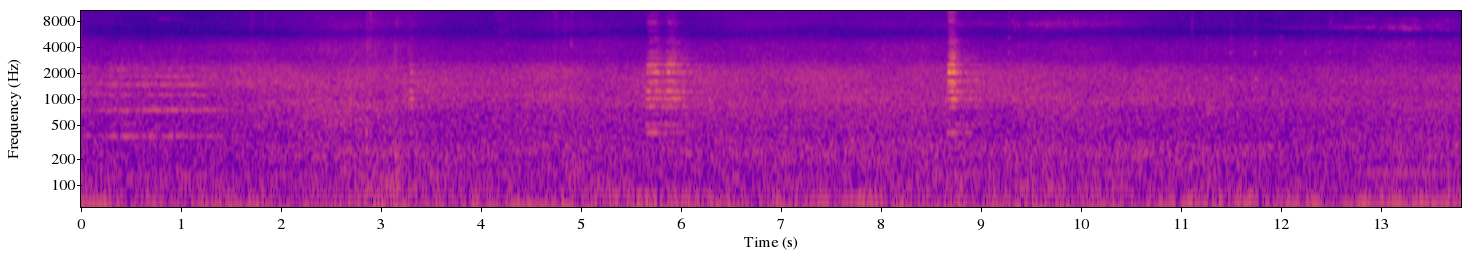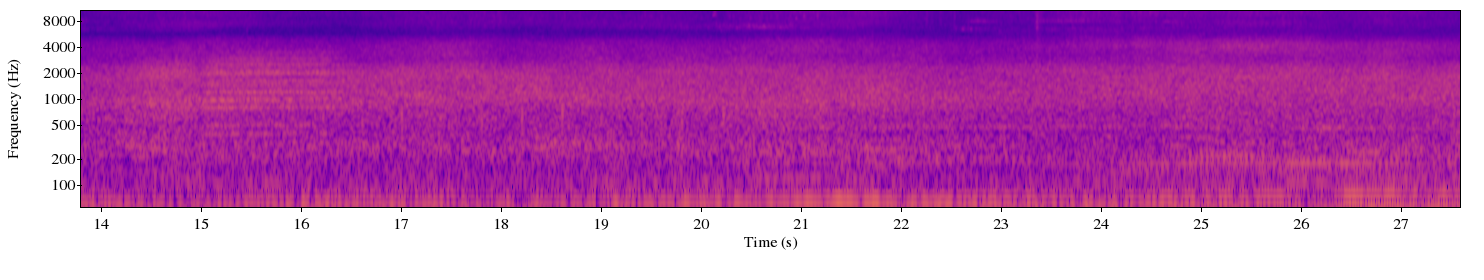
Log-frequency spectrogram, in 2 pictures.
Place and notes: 國順東路, Yangpu District - walking in the Street
Walking in the street, Traffic Sound, Binaural recording, Zoom H6+ Soundman OKM II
